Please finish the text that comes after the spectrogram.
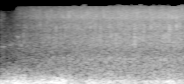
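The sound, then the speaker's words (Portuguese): Steady rain from a grey cloud on a hot day falls in a dense, continuous wash, with a low rumbling undertone like thunder. No voices, just the constant hiss and patter of a downpour. “Era um dia quente e a nuvem logo se desfez, em chuva.”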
